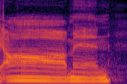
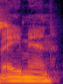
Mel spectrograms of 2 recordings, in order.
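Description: First: Amen is said with a posh, snooty pronunciation. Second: Amen is said with a plain, ordinary pronunciation. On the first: The speaker sounds upper-class. "the snooty people say" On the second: The speaker sounds ordinary. "instead of"

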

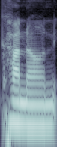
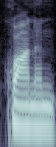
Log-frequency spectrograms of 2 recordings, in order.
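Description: First: The name is said without a W sound. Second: The name is said with a W sound. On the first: "the W in Kanon is silent" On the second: "prefer to say Kwanon"

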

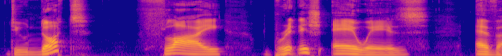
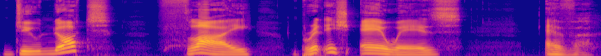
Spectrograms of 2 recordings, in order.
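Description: First: It is said at normal loudness and speed. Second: It is said slightly louder and slower.

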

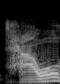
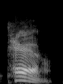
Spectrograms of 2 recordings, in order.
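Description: First: The word has a clear W sound. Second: The W is dropped, sounding like 'tail'. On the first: "they don't say towel" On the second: "They say towel"

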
